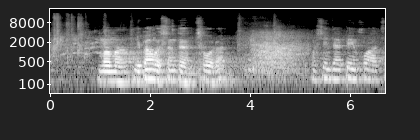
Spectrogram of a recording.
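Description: An older man sings emotionally into a microphone over loudspeakers.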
